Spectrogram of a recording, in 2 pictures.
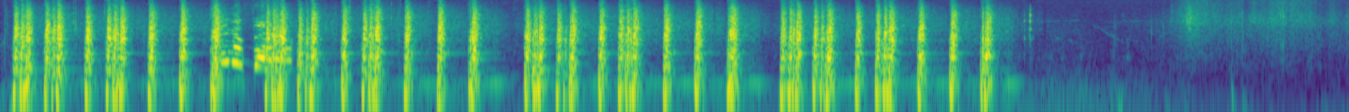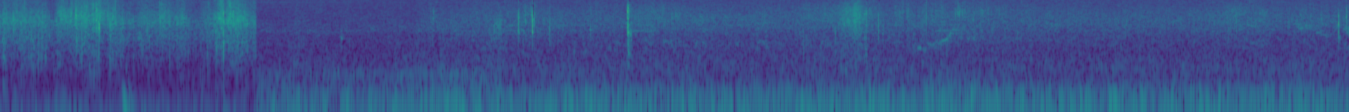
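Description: Military snare (field) drum beating rapidly in short phrases for about ten seconds, then stopping abruptly. After it, only faint background noise with a few soft clicks.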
